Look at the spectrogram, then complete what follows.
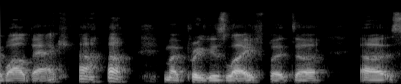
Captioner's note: laughs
